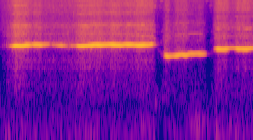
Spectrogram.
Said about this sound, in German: Ihr pfeift und ich muss raten, welches Lied es ist.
